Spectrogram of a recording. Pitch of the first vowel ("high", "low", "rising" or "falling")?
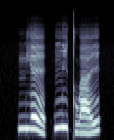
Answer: falling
